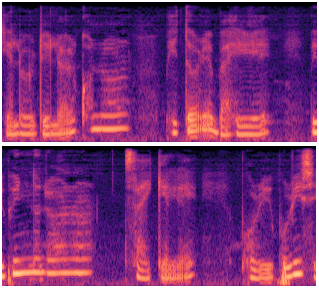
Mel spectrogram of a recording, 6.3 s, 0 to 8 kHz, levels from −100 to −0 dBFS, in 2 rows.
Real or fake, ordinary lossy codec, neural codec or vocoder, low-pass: fake; none; autoencoder, 48 kHz, 128 numbers a frame, DAC-VAE, trained on Japanese speech; 7.2 kHz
